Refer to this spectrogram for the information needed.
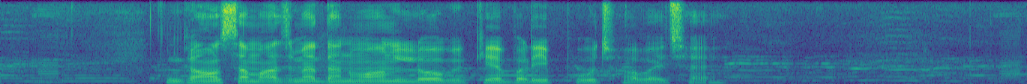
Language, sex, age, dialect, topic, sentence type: Maithili, male, 25-30, Angika, banking, statement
